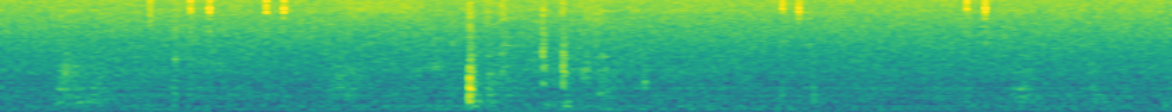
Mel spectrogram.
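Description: Faint, scattered clicks of a computer mouse, with one sharper click a little past two seconds in.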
